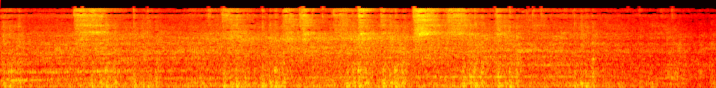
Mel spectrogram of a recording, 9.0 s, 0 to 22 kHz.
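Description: JR East E231-series electric commuter train pulling out past the platform: a steady running rumble with the wheels clacking over rail joints. The sound fades as the last car goes by near the end.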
